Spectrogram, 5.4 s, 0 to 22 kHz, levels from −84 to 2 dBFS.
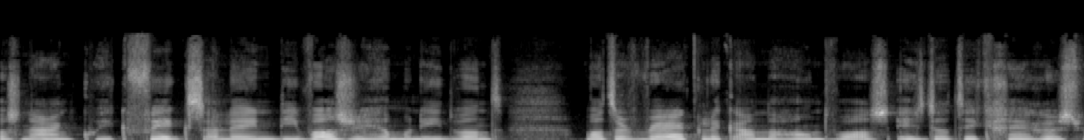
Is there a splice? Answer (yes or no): no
